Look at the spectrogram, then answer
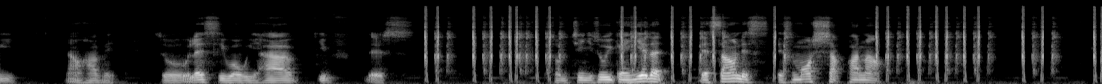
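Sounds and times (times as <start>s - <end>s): keyboard key clicks: 4.2s - 8.0s, 8.8s - 11.0s
stuttering music track: 4.3s - 8.0s, 8.8s - 11.0s.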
